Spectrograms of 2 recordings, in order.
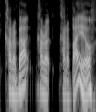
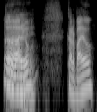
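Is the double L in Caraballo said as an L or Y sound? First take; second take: L sound; Y sound. First: The double L is said as an L sound. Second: The double L is said as a Y sound. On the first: The speaker calls it wrong. "did I say that right, Jacob? ... No" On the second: The speaker calls it right. "Isn't two L's like a yah sound? ... It's like a Y"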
